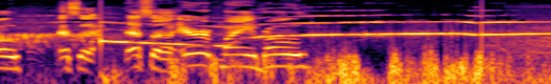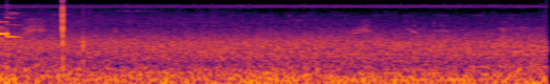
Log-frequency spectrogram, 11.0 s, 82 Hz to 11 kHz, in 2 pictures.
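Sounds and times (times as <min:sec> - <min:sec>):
emergency vehicle siren: 0:00.0 - 0:05.8.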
